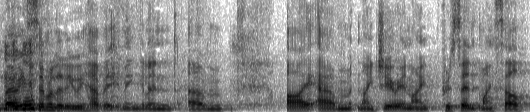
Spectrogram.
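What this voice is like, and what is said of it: British accent. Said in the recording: “The only thing I think that's British about me is this accent.”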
